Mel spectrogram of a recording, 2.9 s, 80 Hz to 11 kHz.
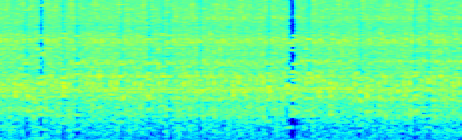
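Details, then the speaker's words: Freshly rebuilt 2012 N14 Mini JCW Coupe idling just after its first start. Steady, even low hum with no ticking; the hydraulic lifters and valve train are quiet. A normal idle. "as you could tell on this it's already around the hydraulic lifting because there's absolutely no little noise in this car"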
